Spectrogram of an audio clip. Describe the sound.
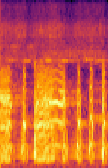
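A voice imitates a chicken, clucking loudly: a couple of short bursts, one long drawn-out squawk, then a quick run of choppy clucks.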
